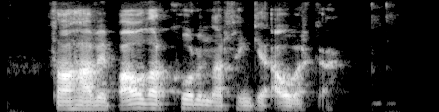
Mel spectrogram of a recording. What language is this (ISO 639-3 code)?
isl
